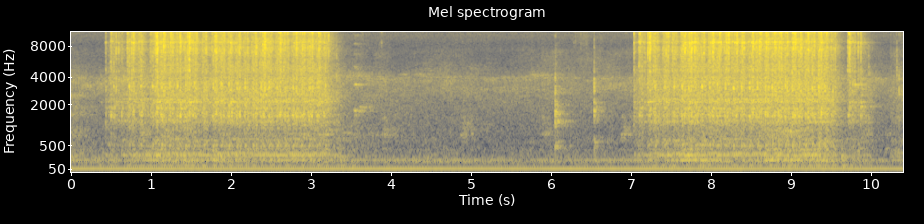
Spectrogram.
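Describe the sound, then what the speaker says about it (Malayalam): A sewing machine runs in two steady bursts while stitching thread piping onto fabric, such as a saree blouse, with a quiet pause between them and no talking. "ചേർത്തങ്ങോട്ട് അടിക്കുമ്പോൾ സ്റ്റിച്ച് നൂലോട് ചേർന്ന് വരും"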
